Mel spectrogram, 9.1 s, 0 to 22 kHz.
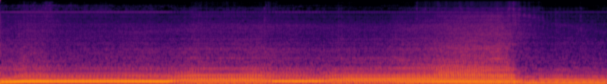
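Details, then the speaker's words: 2017 Mustang twin-turbo on3 kit with dumps, driving and pulling: deep smooth engine note climbs and eases without stumbles or rattles; shifts fine, fuel trims good, owner happy with the sound. Normal acceleration. "personally I think it sounds pretty good and you know I couldn't be happier with it honestly"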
